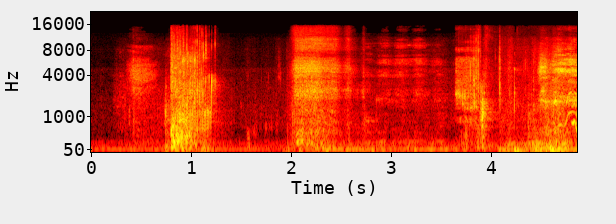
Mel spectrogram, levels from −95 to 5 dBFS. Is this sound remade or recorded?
recorded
